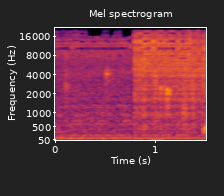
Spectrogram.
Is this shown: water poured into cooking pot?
yes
